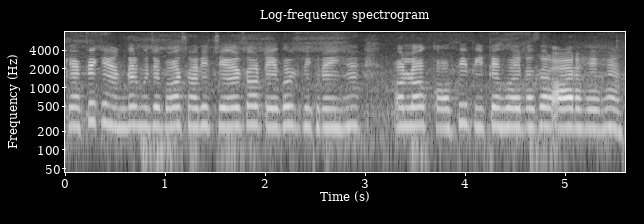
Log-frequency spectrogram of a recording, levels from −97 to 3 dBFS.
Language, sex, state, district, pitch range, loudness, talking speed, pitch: Hindi, male, Chandigarh, Chandigarh, 230-245 Hz, -16 LUFS, 225 wpm, 240 Hz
